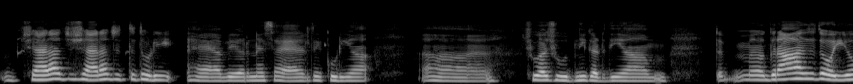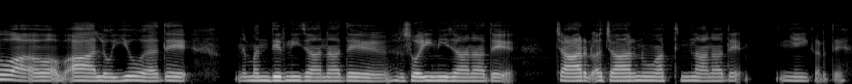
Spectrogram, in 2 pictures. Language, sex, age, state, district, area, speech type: Dogri, female, 30-45, Jammu and Kashmir, Reasi, rural, spontaneous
